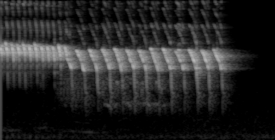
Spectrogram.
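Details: Canary song made of a rapid rolling trill, notes repeated many times a second, gradually dropping in pitch and ending abruptly after about two seconds.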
